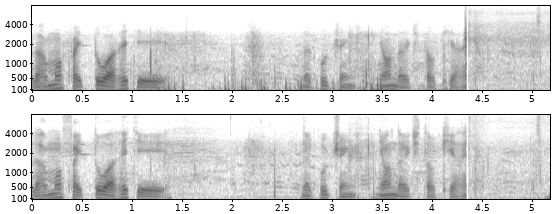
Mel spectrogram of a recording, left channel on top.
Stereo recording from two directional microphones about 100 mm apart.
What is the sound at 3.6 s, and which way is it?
Speech, 80° right.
